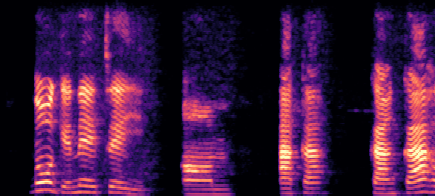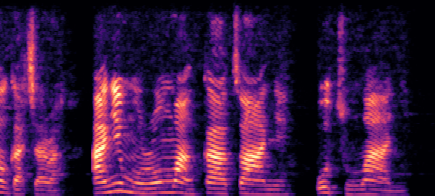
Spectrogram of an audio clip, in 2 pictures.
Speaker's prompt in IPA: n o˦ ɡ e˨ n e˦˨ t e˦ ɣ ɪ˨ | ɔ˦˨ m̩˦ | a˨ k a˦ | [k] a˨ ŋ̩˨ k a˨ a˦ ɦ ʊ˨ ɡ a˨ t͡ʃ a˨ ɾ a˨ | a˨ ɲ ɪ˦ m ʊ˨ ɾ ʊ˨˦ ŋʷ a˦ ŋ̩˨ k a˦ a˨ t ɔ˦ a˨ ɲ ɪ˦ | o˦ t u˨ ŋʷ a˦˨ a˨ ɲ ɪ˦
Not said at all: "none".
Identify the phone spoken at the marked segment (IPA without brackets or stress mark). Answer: k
